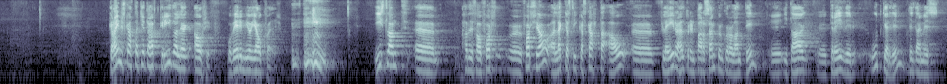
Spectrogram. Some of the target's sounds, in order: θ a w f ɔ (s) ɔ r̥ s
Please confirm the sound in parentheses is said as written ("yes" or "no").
no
